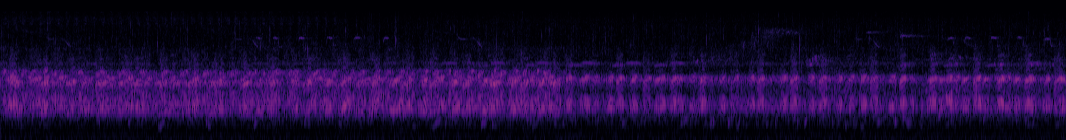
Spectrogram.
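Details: Frogs by a river form a dense, steady chorus of rapid pulsed croaks that overlap continuously for the whole stretch without pause. Faint thin high tones drift above the throng.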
